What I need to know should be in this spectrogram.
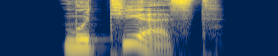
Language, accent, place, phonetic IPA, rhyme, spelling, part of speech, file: German, Germany, Berlin, [muˈtiːɐ̯st], -iːɐ̯st, mutierst, verb, De-mutierst.ogg
- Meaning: second-person singular present of mutieren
